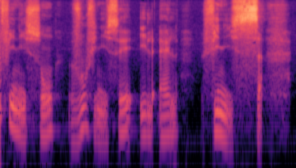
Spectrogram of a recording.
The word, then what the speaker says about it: finissent: Nous finissons, vous finissez, il, elle finissent. ISSENT, mais on ne les prononce pas, donc le ENT comme d'habitude.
